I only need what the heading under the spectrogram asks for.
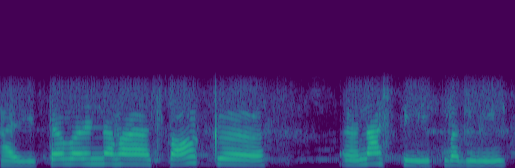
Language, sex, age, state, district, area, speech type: Sanskrit, female, 30-45, Karnataka, Dakshina Kannada, rural, conversation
